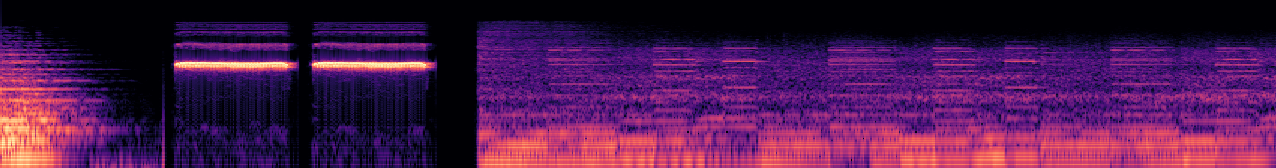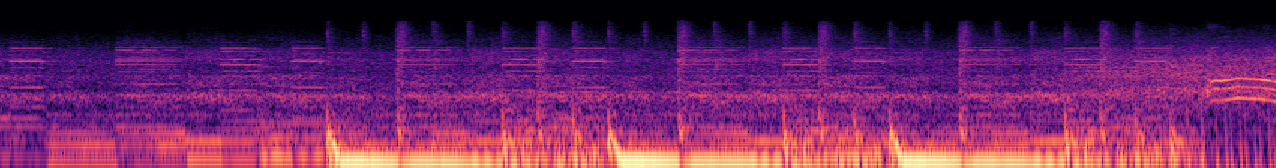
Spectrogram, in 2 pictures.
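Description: Two loud blasts of a referee's whistle, each just under a second, one right after the other. Then background music with a steady beat, heavier percussion joining after about ten seconds.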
